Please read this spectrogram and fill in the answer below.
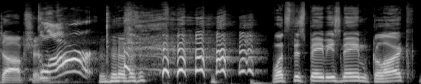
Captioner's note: laughs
